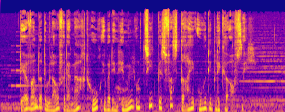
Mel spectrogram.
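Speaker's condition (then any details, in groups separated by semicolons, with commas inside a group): No condition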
